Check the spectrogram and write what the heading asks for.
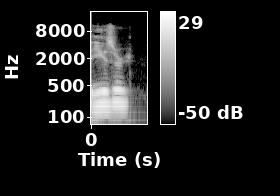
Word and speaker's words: usr: You do you pronounce that user? Yeah, that's very confusing.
